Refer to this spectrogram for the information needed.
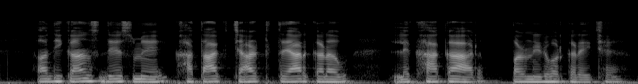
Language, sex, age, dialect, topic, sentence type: Maithili, female, 31-35, Eastern / Thethi, banking, statement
